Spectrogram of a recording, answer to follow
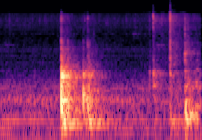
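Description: Kitchen handling noises from a plastic mixing bowl and an electric hand mixer: a sharp knock about half a second in, then several lighter clicks and taps.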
